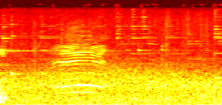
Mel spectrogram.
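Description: A single sheep bleats once, a short wavering cry over a steady hiss of outdoor background noise, with nothing else standing out.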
